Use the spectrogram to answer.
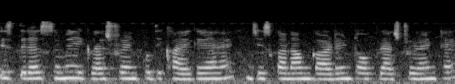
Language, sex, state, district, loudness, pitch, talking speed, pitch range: Hindi, female, Bihar, Samastipur, -14 LUFS, 265 Hz, 195 wpm, 260-275 Hz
